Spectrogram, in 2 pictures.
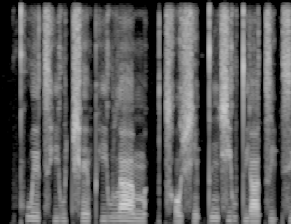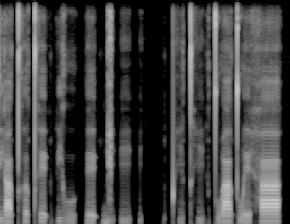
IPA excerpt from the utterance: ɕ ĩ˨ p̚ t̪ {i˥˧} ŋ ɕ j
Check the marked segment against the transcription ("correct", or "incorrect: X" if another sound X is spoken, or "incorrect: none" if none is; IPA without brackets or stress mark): correct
